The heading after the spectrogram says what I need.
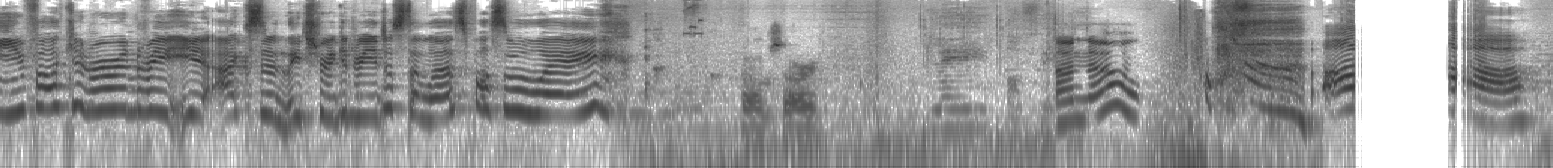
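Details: Woman with Tourette syndrome and self-described quite severe coprolalia; involuntary swearing tics; coprolalia (vocal tics, Tourette syndrome).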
